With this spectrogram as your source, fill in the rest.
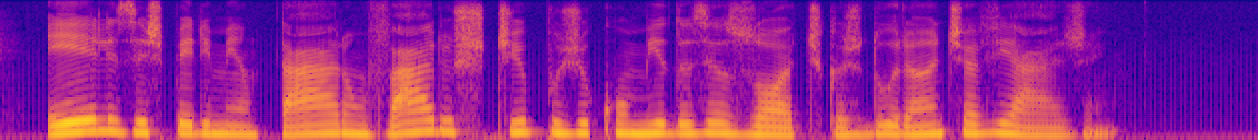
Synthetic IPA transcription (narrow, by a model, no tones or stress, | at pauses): elɪzeʃpeɾimẽnt̪aɾɐ̃w̃vaɾjʊst͡ʃipʊzd͡ʒɪkomid̪ɐzezɔt͡ʃi̥kɐzd̪uɾɐ̃nt͡ʃɪɐviaʒḛ̃j̃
